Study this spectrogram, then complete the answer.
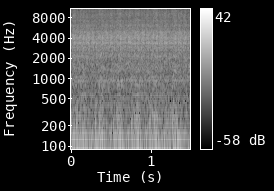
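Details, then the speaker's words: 1972 Triumph TR6 650 twin, 5-speed, oil-in-frame, single carb, idling: low, lumpy idle with irregular beat; left cylinder runs hotter; cause not yet found. "and it revs okay, sorta, but something's wrong. It's just not right."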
